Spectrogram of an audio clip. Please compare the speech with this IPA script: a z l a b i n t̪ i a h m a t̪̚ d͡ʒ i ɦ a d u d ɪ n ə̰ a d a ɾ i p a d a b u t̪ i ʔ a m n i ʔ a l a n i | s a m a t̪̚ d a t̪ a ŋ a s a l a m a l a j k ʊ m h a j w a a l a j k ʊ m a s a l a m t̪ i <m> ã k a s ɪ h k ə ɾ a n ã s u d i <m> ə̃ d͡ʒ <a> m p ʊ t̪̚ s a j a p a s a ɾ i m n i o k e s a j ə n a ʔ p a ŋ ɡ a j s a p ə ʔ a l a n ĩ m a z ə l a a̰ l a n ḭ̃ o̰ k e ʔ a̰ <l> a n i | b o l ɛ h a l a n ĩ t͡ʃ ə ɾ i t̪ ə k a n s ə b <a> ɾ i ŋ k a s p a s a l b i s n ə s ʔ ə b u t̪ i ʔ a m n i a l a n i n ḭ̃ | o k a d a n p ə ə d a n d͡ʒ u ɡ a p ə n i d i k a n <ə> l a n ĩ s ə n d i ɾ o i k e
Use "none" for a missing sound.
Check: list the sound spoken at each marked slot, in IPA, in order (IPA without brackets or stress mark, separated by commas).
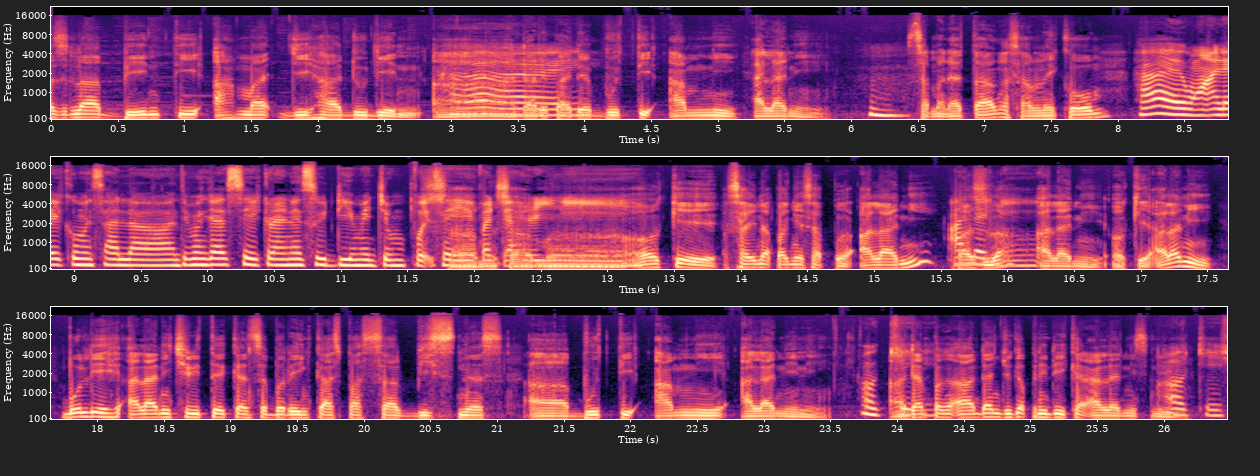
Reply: m, m, ə, l, ə, a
